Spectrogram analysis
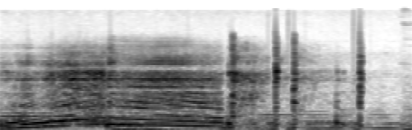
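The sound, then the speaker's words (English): A car engine with a backfiring carburetor runs with a rough, rumbling revving tone, then sharp, loud pops break through as the engine note drops away. “I hate backfiring carburetors.”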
